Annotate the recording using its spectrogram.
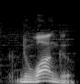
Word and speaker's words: Nwangu: It's small N-E-W, capital N-A-N. – It is Nwangu. – G-O. Nwangu. – I know Chris Longer said the N was silent. I don't think he was correct in that assessment. And I know I shouldn't be the one who's critiquing pronunciations and spelling and reading. – Especially professional TV sports. – It's Nwangu. – Yes, according to the pronunciation guide, you're correct. Chris Long is wrong.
